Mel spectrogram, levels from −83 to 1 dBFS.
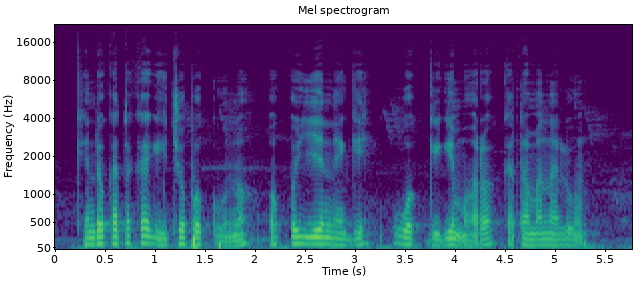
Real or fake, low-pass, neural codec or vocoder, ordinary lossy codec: fake; 19.8 kHz; vocoder, 48 kHz, 128 mel bands, Vocos; Opus, 64 kbps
